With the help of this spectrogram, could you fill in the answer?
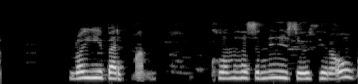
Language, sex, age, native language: Icelandic, female, 11, Icelandic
